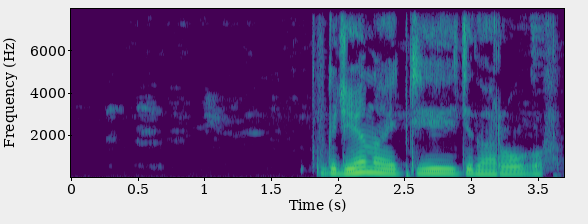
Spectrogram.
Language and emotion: Russian, neutral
